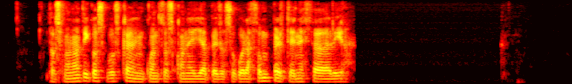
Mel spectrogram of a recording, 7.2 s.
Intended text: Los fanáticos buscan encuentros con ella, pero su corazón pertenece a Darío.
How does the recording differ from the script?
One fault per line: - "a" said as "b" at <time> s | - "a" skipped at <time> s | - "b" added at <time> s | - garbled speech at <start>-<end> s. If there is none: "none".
none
